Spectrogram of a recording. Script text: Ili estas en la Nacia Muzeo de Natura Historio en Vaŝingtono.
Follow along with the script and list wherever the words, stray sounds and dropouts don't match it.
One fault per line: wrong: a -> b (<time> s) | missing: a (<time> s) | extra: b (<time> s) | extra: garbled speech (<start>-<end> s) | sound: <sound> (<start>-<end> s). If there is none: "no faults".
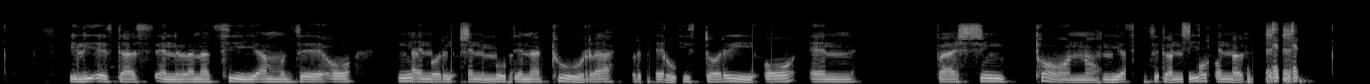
extra: garbled speech (4.0-5.1 s)
extra: garbled speech (6.3-6.8 s)
extra: garbled speech (11.0-12.4 s)
sound: laugh (12.7-13.0 s)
